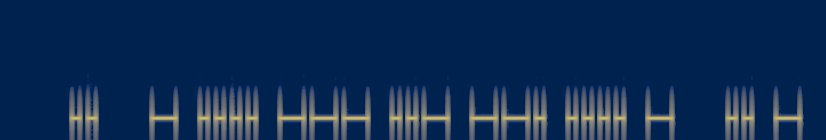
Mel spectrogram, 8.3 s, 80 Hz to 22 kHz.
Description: Morse code, heard as a keyed tone, about 15 wpm, 700 Hz. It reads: I THOUGHT IT
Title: Sets of 5 Words Encore 15wpm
